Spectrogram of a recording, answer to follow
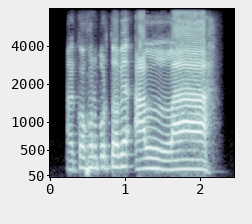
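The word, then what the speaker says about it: الله: ওইটা মূলত জি, জি, আল্লাহ চিকন করে পড়া হয়, মানে বারিক হয়, বারিক হয়।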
